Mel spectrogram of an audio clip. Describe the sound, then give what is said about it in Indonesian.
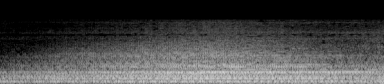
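Motorbike throttle revving as the rider pulls away and heads home at night, a steady buzzing engine drone with strong low harmonics that grows slightly louder midway and holds. “Aku pun lanjut menancapkan gas motorku dan segera menuju rumah.”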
